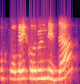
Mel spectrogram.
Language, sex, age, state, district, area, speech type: Marathi, female, 18-30, Maharashtra, Thane, rural, conversation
